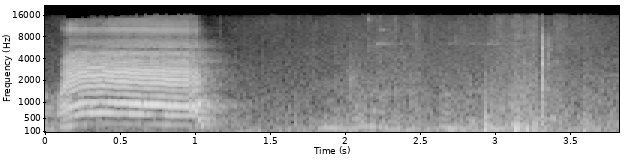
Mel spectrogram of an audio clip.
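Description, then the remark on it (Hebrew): A voice imitates a baby crying with one loud, wavering wail lasting about a second, then quiet background with a few faint rustles and taps. “מסתכלת, היא רואה מרחק ממנה, מרחק רב, תיבת גומה, והיא שומעת בכי מהתיבה.”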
